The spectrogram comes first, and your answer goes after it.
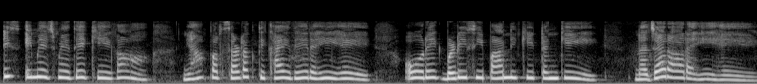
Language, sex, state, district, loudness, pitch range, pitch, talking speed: Hindi, female, Rajasthan, Jaipur, -14 LUFS, 265-315 Hz, 295 Hz, 175 wpm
